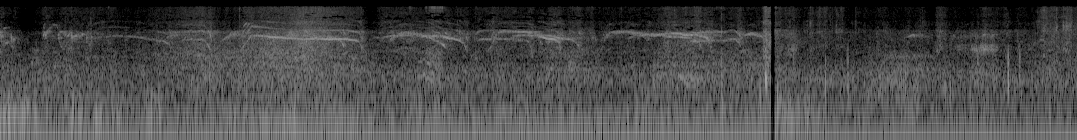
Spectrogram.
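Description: Small birds chirping outdoors: a run of short, high, rising-and-falling calls through the first five seconds over a steady background. A single sharp click about six seconds in.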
